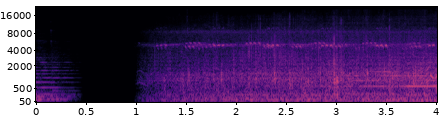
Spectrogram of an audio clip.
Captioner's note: tires on gravel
